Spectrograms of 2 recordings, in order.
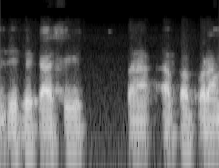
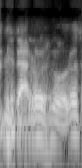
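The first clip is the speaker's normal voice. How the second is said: laughing; 5 semitones higher than usual. Real, not acted. Laughing echo of a joke.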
